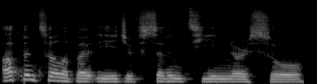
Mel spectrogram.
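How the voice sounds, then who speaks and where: Male guest, mellow tone, even and matter-of-fact, dry close mic. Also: medium pitch, normal speed, no echo. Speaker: podcast guest. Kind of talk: personal testimony in conversation.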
